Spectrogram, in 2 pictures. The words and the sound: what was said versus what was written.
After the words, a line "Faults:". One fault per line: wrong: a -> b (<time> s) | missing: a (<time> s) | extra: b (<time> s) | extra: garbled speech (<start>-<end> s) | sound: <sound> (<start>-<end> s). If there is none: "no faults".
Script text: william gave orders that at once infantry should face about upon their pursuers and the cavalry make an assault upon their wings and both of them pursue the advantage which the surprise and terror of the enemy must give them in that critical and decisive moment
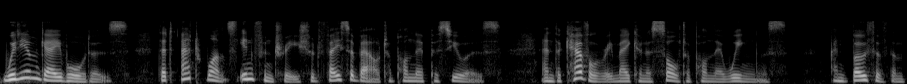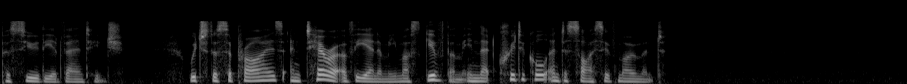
william gave orders that at once infantry should face about upon their pursuers and the cavalry make an assault upon their wings and both of them pursue the advantage which the surprise and terror of the enemy must give them in that critical and decisive moment
Faults:
no faults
